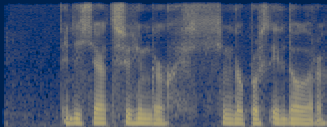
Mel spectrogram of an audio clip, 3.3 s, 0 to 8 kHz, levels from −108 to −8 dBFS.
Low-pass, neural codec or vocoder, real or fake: 7.2 kHz; codec, 24 kHz, 0.9 kbps, WavTokenizer, small release; fake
